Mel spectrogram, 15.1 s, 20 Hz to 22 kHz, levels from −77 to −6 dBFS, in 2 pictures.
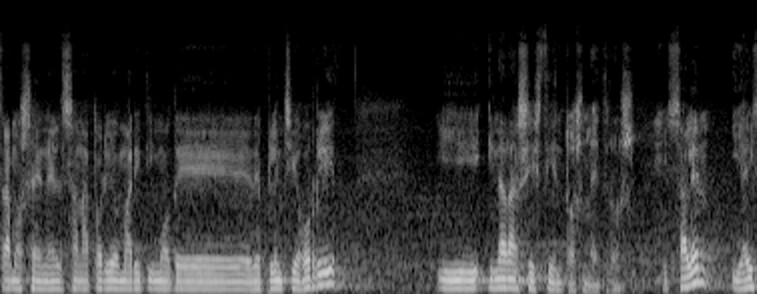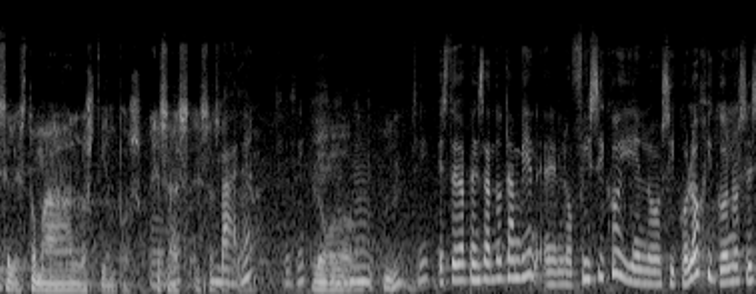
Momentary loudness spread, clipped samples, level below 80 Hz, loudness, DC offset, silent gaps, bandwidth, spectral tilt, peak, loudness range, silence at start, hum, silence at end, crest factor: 12 LU; under 0.1%; -52 dBFS; -28 LUFS; under 0.1%; none; 14.5 kHz; -5.5 dB/octave; -10 dBFS; 6 LU; 0 s; none; 0 s; 18 dB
